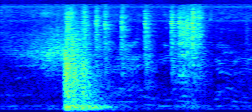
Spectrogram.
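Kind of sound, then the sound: household object, door being closed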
